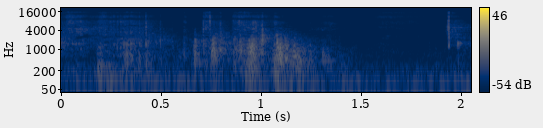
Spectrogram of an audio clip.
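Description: Faint paper rustling as a large picture book's page is turned.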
